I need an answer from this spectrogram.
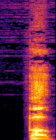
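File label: "bub", Australian English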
